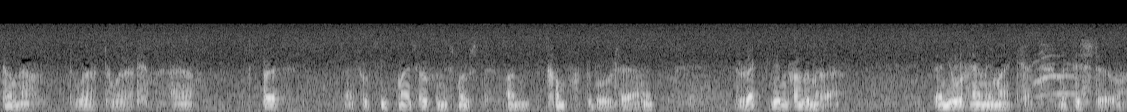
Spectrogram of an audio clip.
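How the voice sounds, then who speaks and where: An actor playing an imperious, vain magician in a radio mystery, theatrical and domineering, sinking into intense whispers. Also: male voice, very deep voice, a little slow, gravelly, long pauses, full character voice. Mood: menacing, smug. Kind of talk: radio mystery drama acting. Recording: dull, noisy old radio recording.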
